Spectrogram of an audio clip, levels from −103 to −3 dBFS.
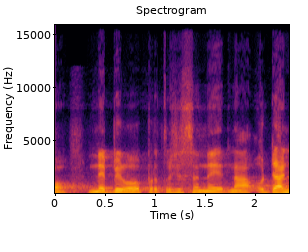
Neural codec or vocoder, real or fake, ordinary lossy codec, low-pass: none; real; Opus, 24 kbps; 14.4 kHz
